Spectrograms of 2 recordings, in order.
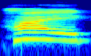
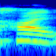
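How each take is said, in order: First: Sudden loud "हाय" of shock; shocked exclamation. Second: Said in the usual way. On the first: Shown as a demonstration. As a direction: blurt out "हाय" loudly, as if something just happened. (अचानक ज़ोर से चौंककर "हाय" कहना) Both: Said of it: "मुंह से एकदम निकलता है हाय".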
